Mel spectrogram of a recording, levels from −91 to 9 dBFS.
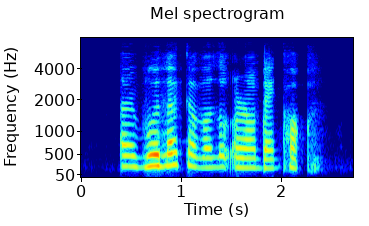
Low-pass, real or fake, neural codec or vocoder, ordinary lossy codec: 7.2 kHz; fake; codec, 44.1 kHz, 2.6 kbps, SNAC; AAC, 32 kbps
